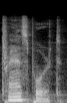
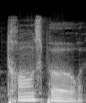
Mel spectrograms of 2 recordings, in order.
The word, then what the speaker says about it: transport: of J transp transp transport don't pronounce this T at the end transport transport this pronunciation is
